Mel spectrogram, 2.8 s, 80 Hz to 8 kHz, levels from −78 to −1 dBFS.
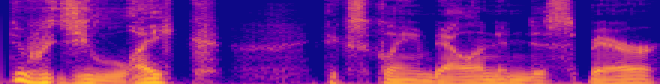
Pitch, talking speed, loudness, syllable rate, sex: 90 Hz, 175 wpm, -20 LUFS, 5.2 syllables/s, male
